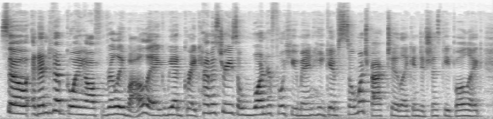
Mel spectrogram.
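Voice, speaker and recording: A woman talking at a rapid clip in a fairly high voice. She tells casual stories in an animated, candid way and swears freely. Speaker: podcast guest. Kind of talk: casual storytelling.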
